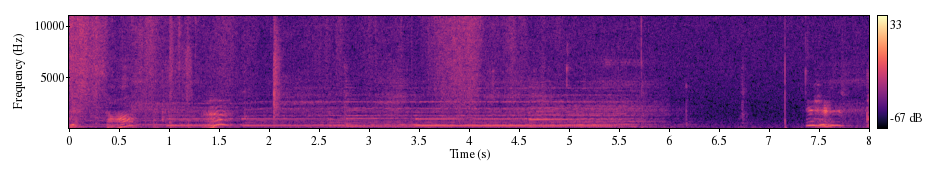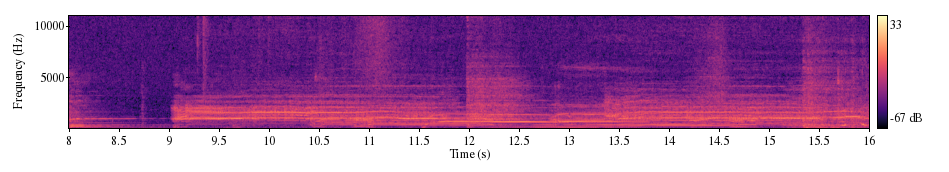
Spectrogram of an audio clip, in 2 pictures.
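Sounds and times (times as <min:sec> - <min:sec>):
cartoon voices screaming: 0:09.0 - 0:16.0.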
